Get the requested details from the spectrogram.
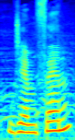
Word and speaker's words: Yuanfen: Proviene del chino, Yenfen, y se escribe con Y y U-A-N-F-E-N, e Yuanfen.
